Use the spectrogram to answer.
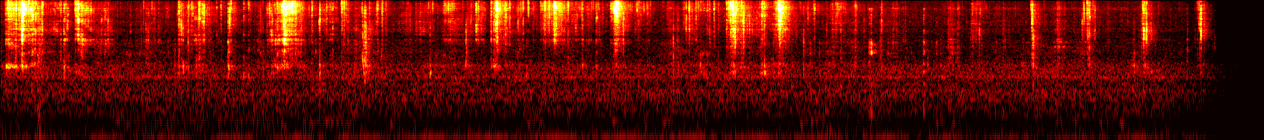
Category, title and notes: Sound effects > Human sounds and actions
FOODEat-Blue Snowball Microphone Kettle Corn Nicholas Judy TDC
Eating kettle corn.
eat, human, Blue-brand, Blue-Snowball, kettle-corn, foley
